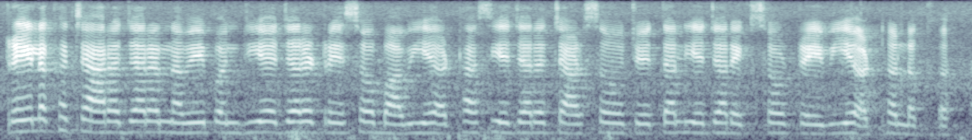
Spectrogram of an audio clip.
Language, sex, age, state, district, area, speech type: Sindhi, female, 45-60, Maharashtra, Thane, urban, spontaneous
